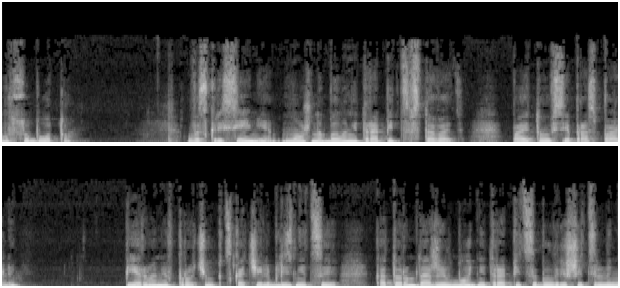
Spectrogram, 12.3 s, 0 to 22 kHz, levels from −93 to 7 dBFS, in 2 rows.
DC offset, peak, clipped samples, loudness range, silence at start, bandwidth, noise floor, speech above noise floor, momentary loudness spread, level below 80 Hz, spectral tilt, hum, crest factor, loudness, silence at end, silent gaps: under 0.1%; -2 dBFS; under 0.1%; 3 LU; 0 s; 16.5 kHz; -61 dBFS; 46 dB; 9 LU; -60 dBFS; -4.5 dB/octave; none; 14 dB; -16 LUFS; 0 s; none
